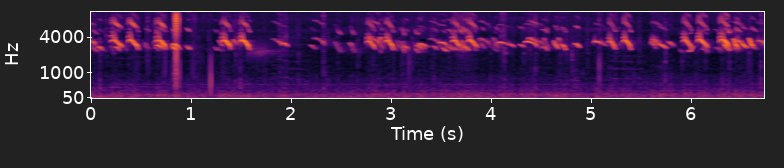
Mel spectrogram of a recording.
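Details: Chicken chicks (murgi) making shrill, bright peeps in overlapping bursts, rapid falling notes from several birds, with a loud click near the start and soft background noise.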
